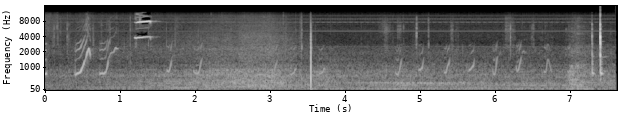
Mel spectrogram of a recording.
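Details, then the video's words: A female guinea pig gives a run of short, rising squeals, the wheeking she uses to beg for food. "Sol - Porquinho-da-Índia"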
